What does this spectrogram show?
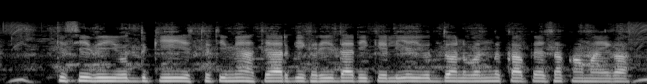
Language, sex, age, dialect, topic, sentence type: Hindi, male, 18-24, Kanauji Braj Bhasha, banking, statement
